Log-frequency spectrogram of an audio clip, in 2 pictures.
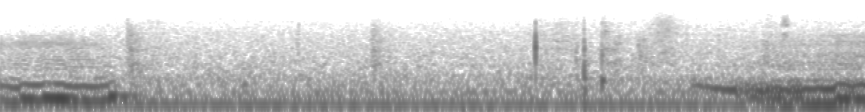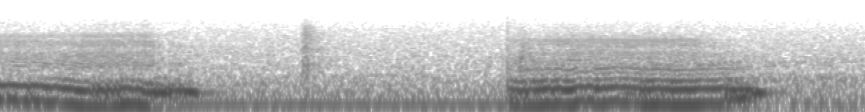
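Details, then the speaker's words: A sleeping cat snoring in a quiet room: three drawn-out, rough, rumbling breaths, each lasting one to two seconds. "je sais pas si vous entendez ce bruit des pelleteuses depuis tout à l'heure il ronfle"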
